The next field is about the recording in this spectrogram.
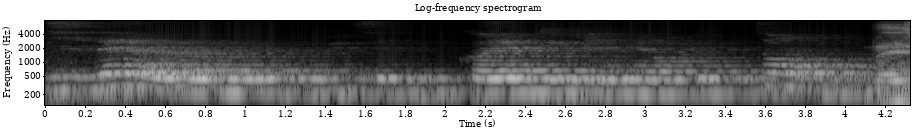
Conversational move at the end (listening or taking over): taking over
